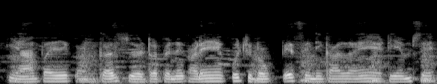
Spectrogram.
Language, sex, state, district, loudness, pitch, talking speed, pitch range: Hindi, male, Bihar, Jahanabad, -16 LUFS, 130 Hz, 220 wpm, 130-140 Hz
